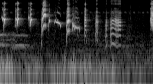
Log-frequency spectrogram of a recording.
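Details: Varied long-tailed shrike song for training caged birds. Three ringing high chips lead into squeaky, twisting notes and a harsh chattering burst, then a brief pause and one last shrill note.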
